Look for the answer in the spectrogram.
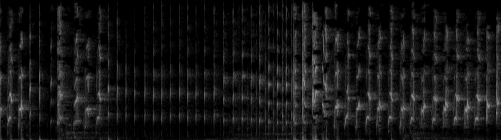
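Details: Ngekek chattering from a lovebird: a fast stream of shrill, rattling notes that softens and thins for a moment, then swells back into dense, loud chatter through the second half.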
